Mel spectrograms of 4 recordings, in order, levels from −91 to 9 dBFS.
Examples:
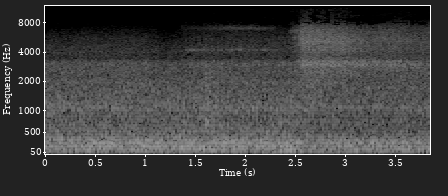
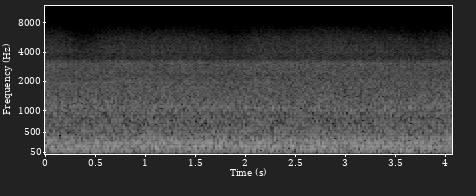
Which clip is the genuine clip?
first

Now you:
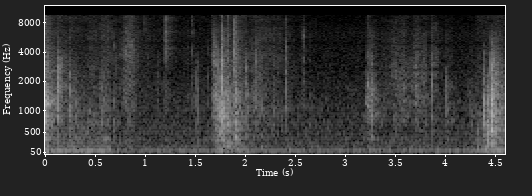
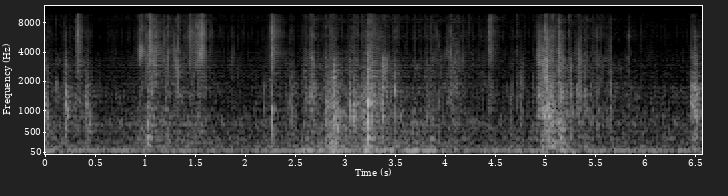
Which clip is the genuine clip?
first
